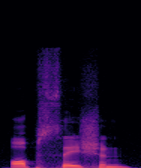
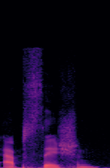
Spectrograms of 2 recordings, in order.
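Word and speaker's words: obsession: এই যে আবেশের ঘোর, আবেশের ঘোরটাকে আমরা এভাবে বলতে পারি যে অ্যান এয়ার অফ অবসেশন। দেখো এটাকে আমরা অবসেশন বলি, বাট আসল উচ্চারণ অ্যাবসেশন।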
